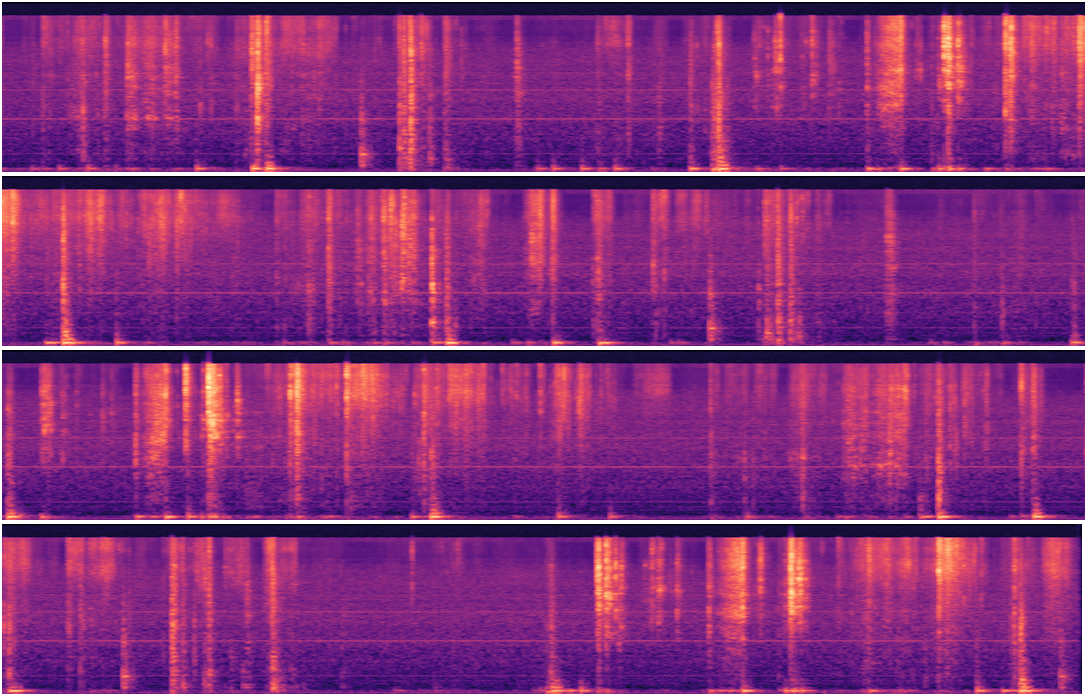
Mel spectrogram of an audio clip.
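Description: Trading card boxes and packs being opened and handled: irregular scrapes, rubs and sharp knocks, some close together, with a faint steady electrical hum underneath.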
